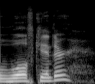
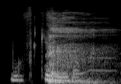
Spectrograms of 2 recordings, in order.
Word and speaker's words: Wolfkinder: Wolfkinder. He's gotten a lot better about that. He has gotten better since he figured out it's pronounced more like kindergarten than kinder.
